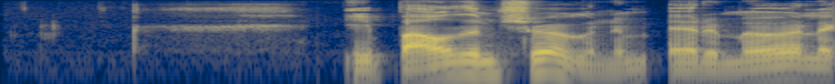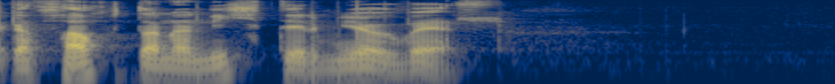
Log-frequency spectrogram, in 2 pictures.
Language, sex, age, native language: Icelandic, male, 30-39, Icelandic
